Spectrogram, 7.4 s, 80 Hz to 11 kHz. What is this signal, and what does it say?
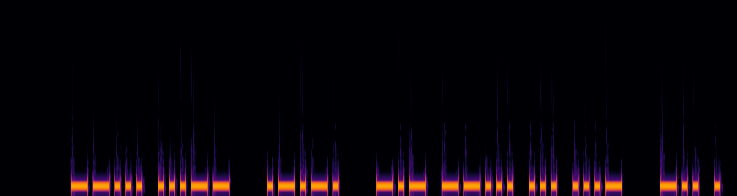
Morse code, heard as a keyed tone, about 22 wpm, 700 Hz. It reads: 73 <AR> K7SV DE
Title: Practice QSO - Exchange 4 - Ending - 22wpm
